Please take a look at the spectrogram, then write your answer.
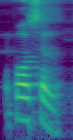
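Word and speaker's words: apostle: इत सेंट ठीक है नेक्स्ट है अपोसल अपोसल इोसल मीन नबी रसूल ठीक है यहां पे टी साइलेंट है अपोसल अपोसल नबी रसूल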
